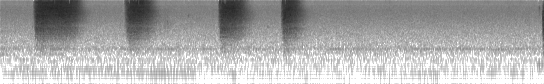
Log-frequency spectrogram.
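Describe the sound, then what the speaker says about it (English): Four short hissing bursts of hairspray from an aerosol can onto a styled pixie cut, evenly spaced, close by, over a quiet background hum. "I'm just going to give it a quick spray"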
